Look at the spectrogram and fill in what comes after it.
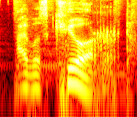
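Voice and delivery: fake Brazilian accent. Reading out a letter writer's words: bad Brazilian accent. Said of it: "same bad Brazilian accent that I do".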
